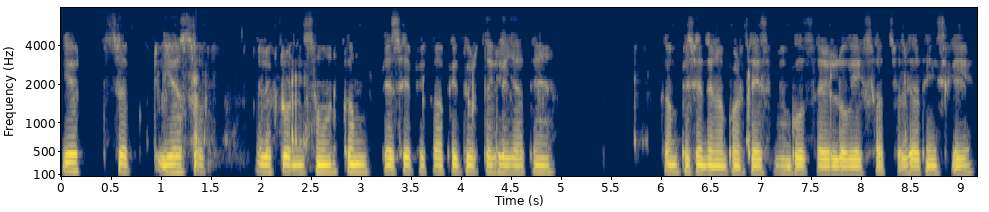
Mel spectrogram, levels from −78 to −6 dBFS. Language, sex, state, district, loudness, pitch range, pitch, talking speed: Hindi, male, Jharkhand, Jamtara, -16 LUFS, 125-135 Hz, 130 Hz, 205 wpm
